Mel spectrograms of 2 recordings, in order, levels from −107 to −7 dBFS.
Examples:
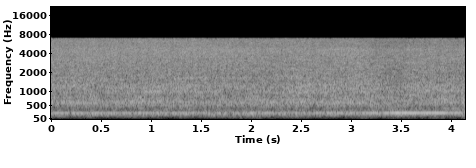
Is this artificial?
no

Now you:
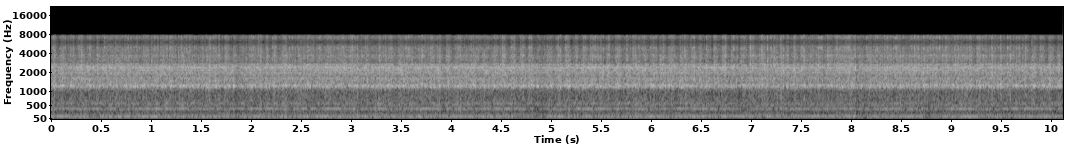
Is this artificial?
no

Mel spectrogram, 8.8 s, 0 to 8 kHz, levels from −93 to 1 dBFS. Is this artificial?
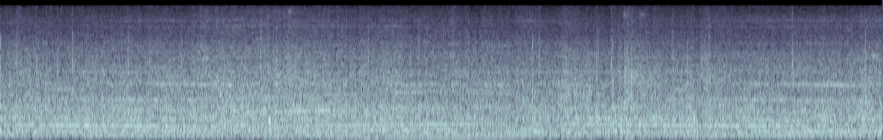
no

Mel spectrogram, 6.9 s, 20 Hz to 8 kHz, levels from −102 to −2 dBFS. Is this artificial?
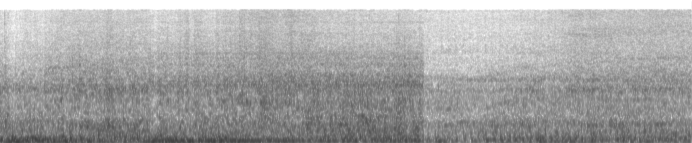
no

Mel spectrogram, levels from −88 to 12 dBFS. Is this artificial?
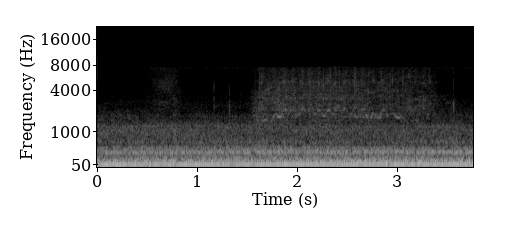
no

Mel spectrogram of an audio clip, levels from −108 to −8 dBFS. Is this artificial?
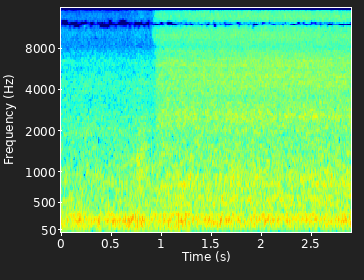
no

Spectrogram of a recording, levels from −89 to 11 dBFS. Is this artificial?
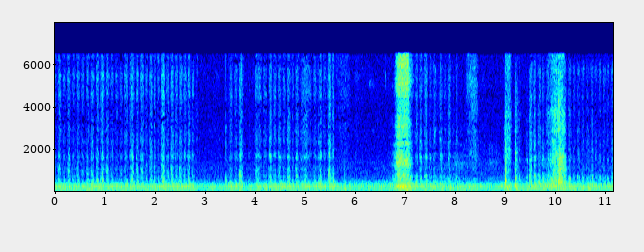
no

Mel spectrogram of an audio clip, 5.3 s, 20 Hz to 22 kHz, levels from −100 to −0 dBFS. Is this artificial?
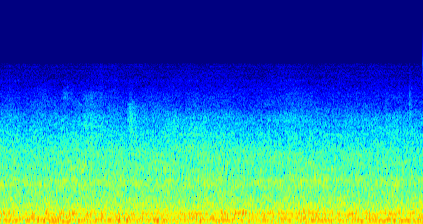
yes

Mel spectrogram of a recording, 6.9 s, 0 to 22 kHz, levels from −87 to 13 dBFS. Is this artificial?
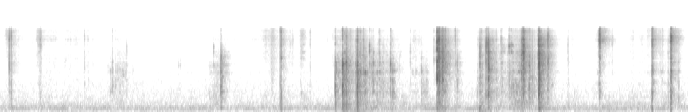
yes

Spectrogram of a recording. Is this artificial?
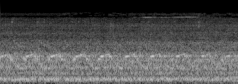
no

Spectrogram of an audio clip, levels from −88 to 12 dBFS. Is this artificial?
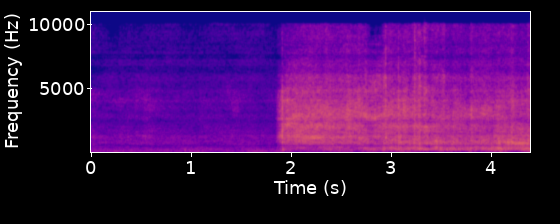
yes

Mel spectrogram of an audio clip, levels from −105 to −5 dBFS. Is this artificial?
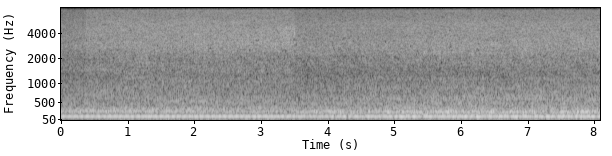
no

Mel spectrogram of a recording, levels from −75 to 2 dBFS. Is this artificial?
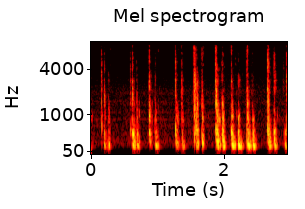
no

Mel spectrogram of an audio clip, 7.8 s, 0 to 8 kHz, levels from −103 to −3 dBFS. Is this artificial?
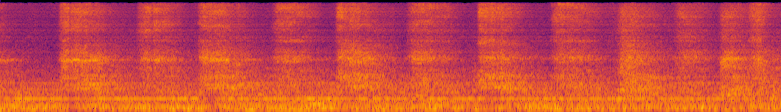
yes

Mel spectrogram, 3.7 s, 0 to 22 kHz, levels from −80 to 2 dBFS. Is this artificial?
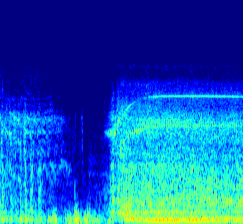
no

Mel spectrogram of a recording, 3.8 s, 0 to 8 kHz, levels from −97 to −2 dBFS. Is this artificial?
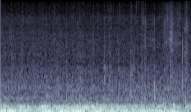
no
